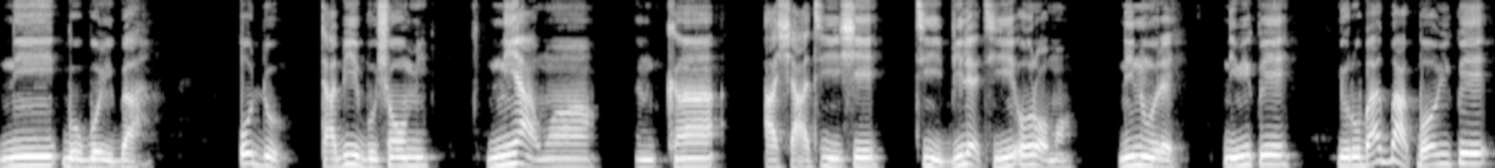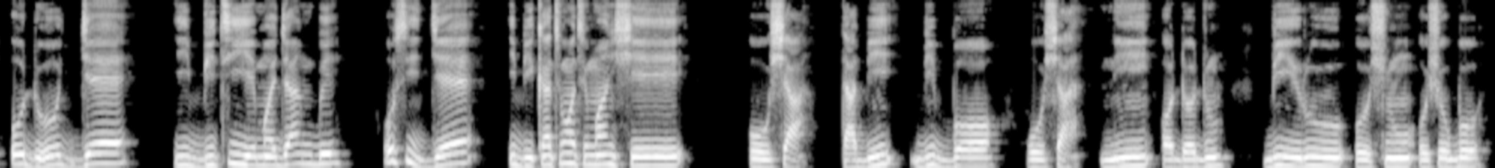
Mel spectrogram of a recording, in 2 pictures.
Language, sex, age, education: Yoruba, male, 30-45, tertiary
